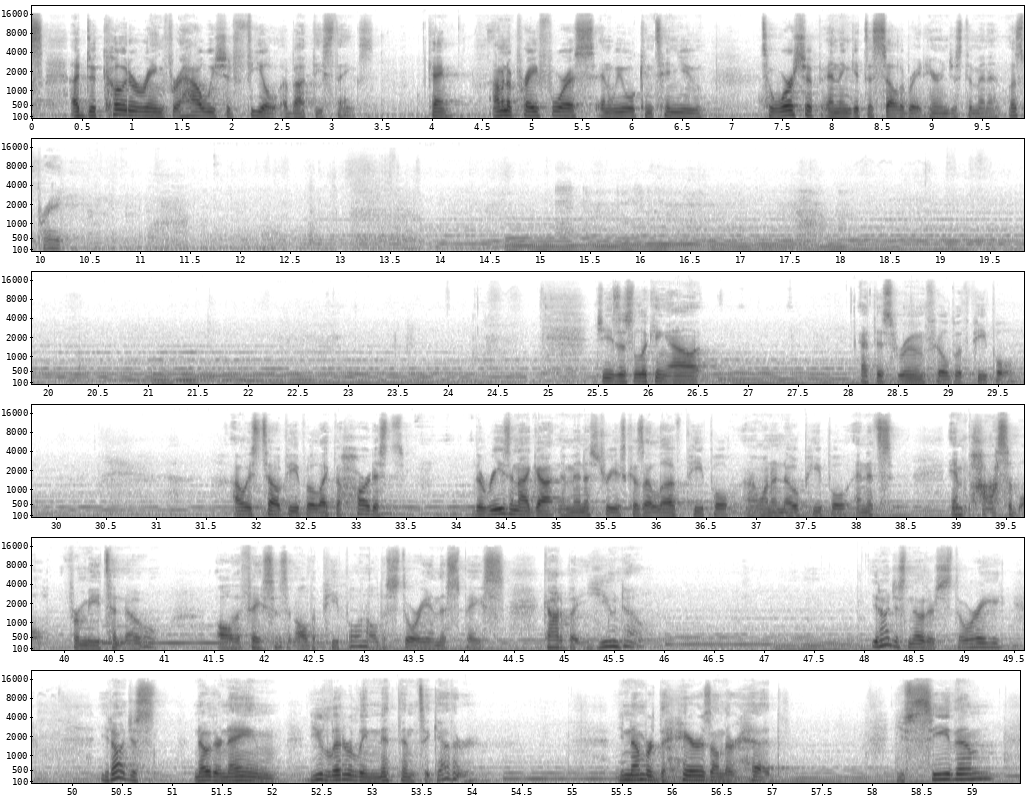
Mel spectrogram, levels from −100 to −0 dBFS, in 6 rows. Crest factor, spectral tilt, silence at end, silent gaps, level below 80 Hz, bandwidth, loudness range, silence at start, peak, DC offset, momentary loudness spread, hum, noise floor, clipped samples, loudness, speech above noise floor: 22 dB; -6 dB/octave; 0 s; none; -64 dBFS; 16.5 kHz; 18 LU; 0 s; -14 dBFS; under 0.1%; 24 LU; none; -63 dBFS; under 0.1%; -35 LUFS; 28 dB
